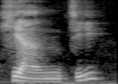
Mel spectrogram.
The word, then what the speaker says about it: Chianti: Now, don't forget, with E and E, put an H. So, orchidea, or il vino Chianti, or orchestra. This is how this letter is pronounced most of the time, like the sound in cow.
